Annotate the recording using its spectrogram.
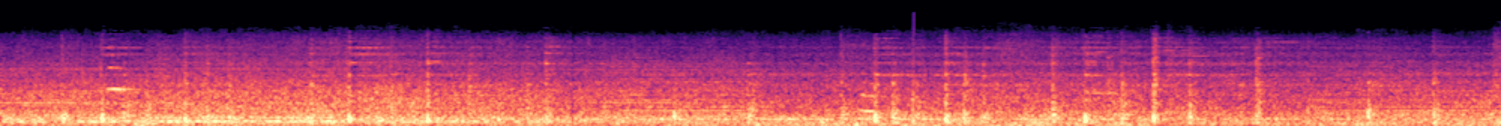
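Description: Amtrak Superliner bilevel passenger cars rolling past: a steady rumble of steel wheels on rail, with irregular sharp clicks from the wheels passing over the track. These come more often in the second half. A low hum fades out over the first few seconds.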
